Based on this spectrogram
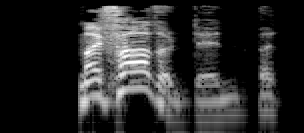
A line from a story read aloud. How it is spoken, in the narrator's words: He faltered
